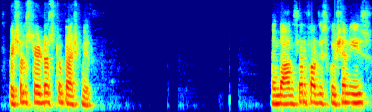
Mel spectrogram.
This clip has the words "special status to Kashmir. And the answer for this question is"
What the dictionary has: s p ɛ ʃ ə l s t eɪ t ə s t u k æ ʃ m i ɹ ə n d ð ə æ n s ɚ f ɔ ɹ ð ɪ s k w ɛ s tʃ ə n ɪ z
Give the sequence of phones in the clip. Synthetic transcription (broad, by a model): s p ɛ ʃ ə l s t eɪ t ə s t u k æ ʃ m i ɹ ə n d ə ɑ n s ɚ f ɔ ɹ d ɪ s k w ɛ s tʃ ə n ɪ z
